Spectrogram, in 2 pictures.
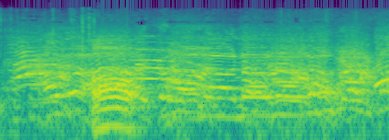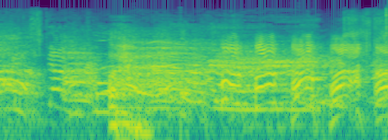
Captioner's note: Wee Man and Preston scream; Jackass crew laughing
